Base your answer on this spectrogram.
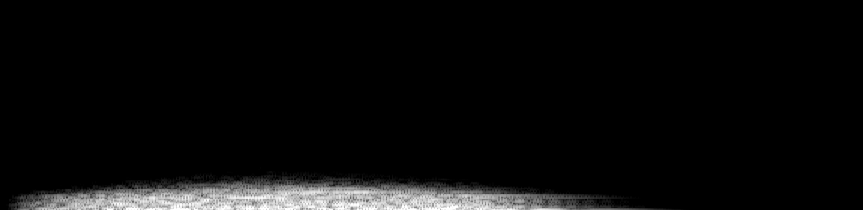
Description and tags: Noise heavily processed with chorus, with slight reverb and delay added for fx, and LFO set to LP filter cutoff.
bass, low-frequency, noise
